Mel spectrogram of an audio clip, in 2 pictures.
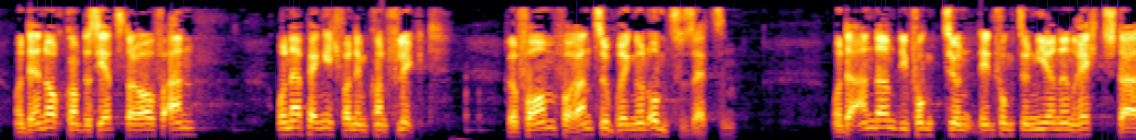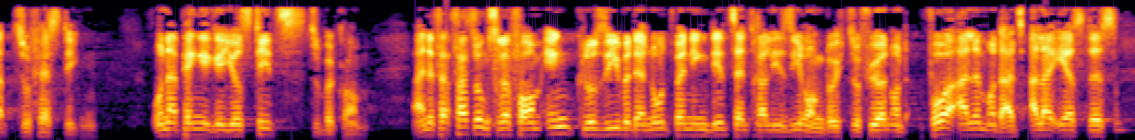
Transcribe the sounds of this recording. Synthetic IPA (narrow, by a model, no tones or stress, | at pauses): ʔʊntd̥ɛnɔχkʰɔmtɛsjɛt͡std̥aʁ̞aʊfʔan | ʔʊnaphɛŋɪçfɔndeːmkʰɔnflɪkt | ʁefɔɐmənfoːʁant͡subʁɪŋənʊntʔʊmt͡suzɛt͡sn̩ | ʔʊntɐʔandəʁəmdiʊt͡sodeːnfʊŋk̚t͡sjoniːʁ̞əndənʁɛçt͡sʃtaːt̚t͡sufɛstɪ̰ɡŋ̩ | ʔʊnaphɛŋɪɡəjʊstʰiːt͡st͡subəkʰɔ̰mən | ʔa̰ɪnəfɛɐfasʊŋsʁefɔɐmʔɪnkluziːvədeːɐnoːtv̥ɛndɪɡŋ̩deːt͡sɛntʁ̥aliziːʁ̞ʊŋdʊɐçt͡sufyːʁənʊntfoːɐʔaləmʊntalsʔalɐʔeːɐstəs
